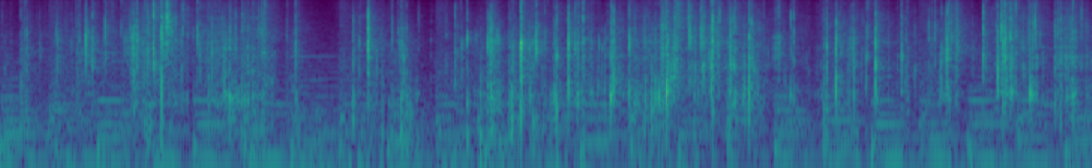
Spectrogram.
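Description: Foil wrapper of a pack of collector cards crinkling and crackling as it is torn open by hand, over background music.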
